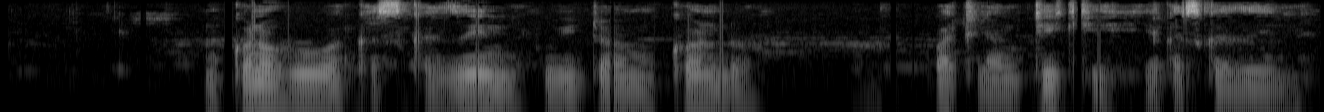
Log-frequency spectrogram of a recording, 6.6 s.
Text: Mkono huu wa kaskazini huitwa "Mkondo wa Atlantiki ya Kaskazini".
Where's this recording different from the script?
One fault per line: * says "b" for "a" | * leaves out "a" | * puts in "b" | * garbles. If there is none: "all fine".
all fine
